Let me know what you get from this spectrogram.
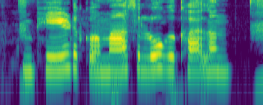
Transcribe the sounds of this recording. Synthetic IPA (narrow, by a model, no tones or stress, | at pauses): bʱeːɽkəmaːsloːɡkʰaːlən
